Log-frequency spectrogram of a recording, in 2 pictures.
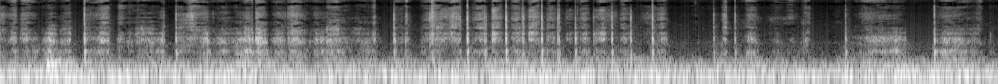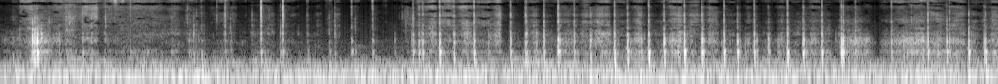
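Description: Long nails tap and scratch the card-paper cover and spine of an old paperback copy of 'L'imaginaire'. The result is a steady, quiet stream of dry, soft ticks and papery scratches with little ring, weighted toward a low hum underneath, and one sharper tap standing out near the middle.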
